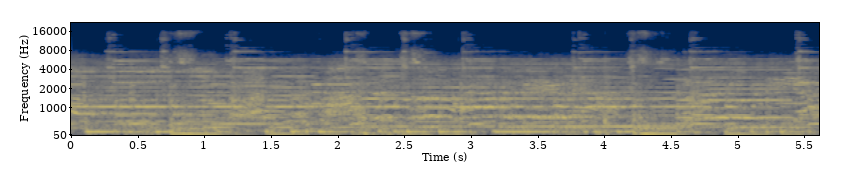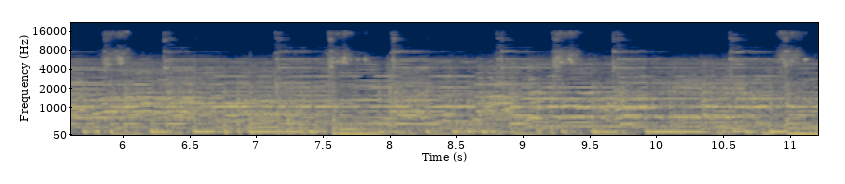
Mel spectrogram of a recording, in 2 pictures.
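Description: Devotional bhajan music at a slow tempo. A harmonium holds sustained notes, small hand cymbals keep a steady beat, and a pakhawaj barrel drum plays strokes, with a deep bass beat about every three seconds.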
